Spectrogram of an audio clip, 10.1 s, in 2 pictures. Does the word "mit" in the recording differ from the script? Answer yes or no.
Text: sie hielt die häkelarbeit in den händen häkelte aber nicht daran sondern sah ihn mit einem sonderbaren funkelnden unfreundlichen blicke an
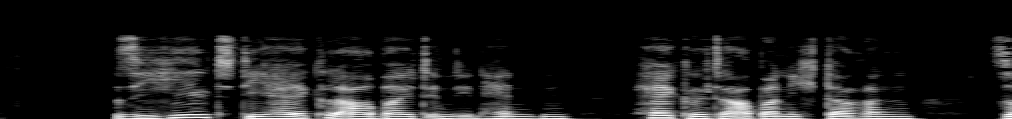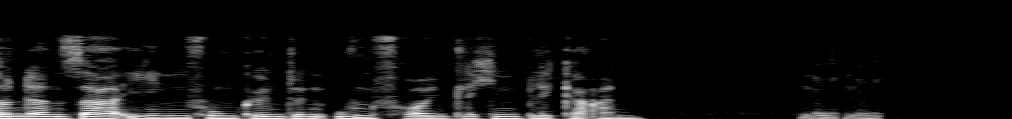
yes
